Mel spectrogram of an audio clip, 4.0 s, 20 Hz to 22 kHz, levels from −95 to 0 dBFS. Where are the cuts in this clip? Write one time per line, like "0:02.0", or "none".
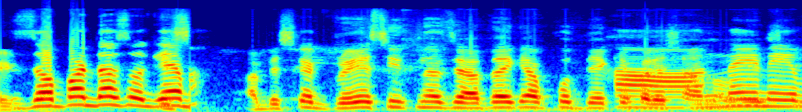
0:00.9

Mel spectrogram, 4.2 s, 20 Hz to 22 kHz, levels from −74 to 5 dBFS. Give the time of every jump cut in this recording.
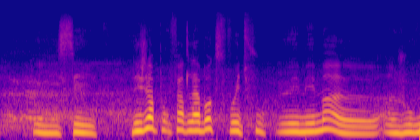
0:02.8

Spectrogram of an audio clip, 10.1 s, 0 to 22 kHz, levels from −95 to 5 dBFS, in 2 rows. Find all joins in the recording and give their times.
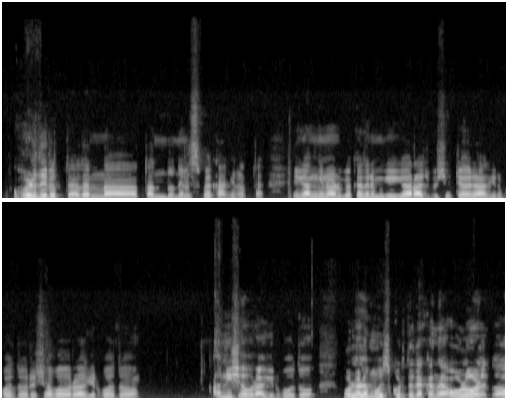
none

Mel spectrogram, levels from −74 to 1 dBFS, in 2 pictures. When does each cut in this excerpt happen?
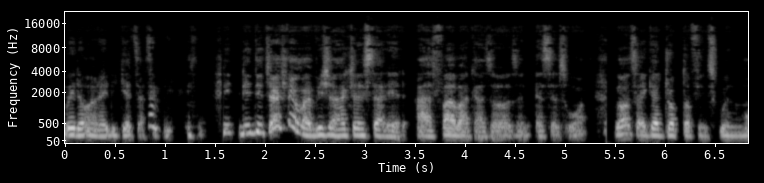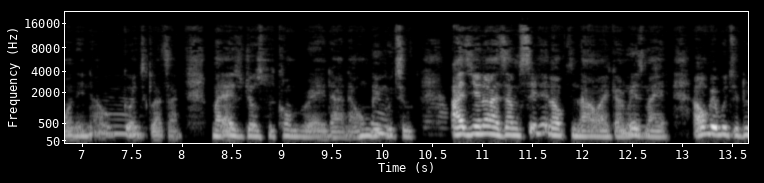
0:01.6
0:05.4

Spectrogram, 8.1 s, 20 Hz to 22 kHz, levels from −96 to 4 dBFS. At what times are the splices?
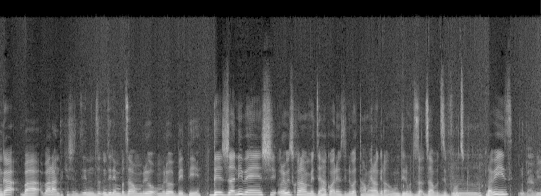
0:03.1

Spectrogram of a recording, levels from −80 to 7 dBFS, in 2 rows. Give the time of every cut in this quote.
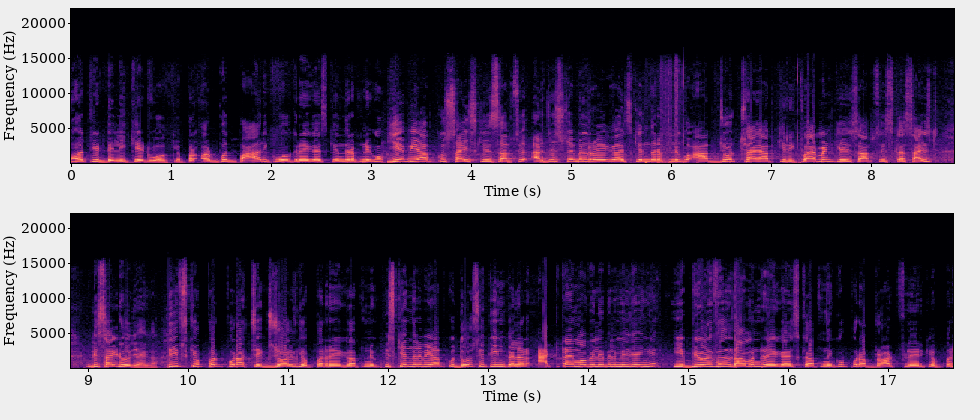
0:03.1
0:09.8
0:11.9
0:14.7

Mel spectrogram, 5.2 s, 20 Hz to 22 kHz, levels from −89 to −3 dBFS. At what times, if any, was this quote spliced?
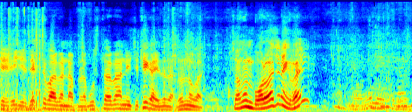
0:02.7

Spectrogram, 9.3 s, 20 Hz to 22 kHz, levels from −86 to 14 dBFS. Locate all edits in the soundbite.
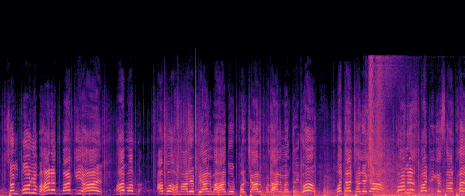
0:07.8

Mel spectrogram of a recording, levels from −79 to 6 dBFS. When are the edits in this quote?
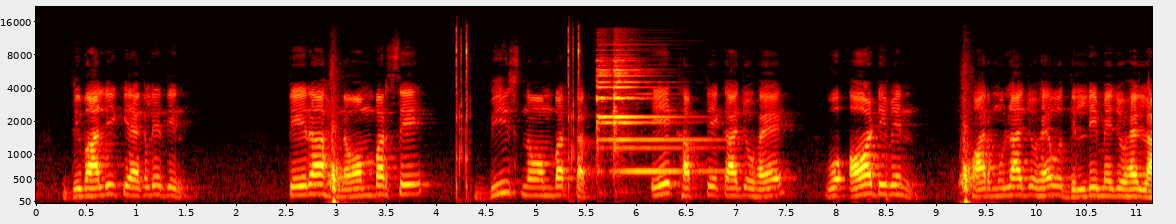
none

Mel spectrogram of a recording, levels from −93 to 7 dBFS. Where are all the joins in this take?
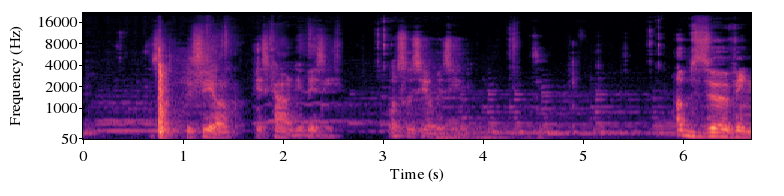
none

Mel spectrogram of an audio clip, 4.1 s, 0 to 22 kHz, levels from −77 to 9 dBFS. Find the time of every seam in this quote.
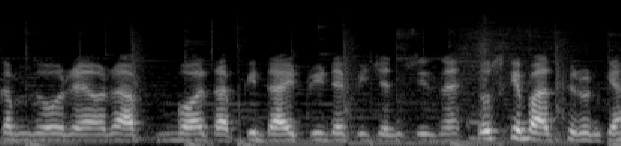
0:03.0

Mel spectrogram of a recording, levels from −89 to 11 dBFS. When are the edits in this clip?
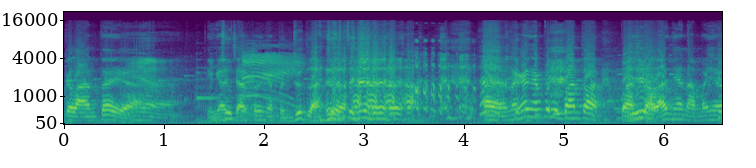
none

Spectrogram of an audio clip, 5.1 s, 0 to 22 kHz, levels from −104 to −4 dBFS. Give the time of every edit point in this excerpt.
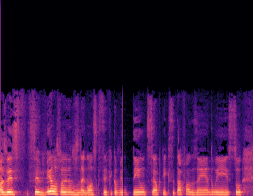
none

